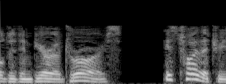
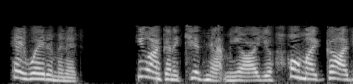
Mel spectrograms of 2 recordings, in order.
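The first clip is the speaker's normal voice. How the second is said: high, loud and quick; alarmed girlfriend; 9 semitones higher, 5 dB louder, faster than usual. A narrator's reading. Girlfriend suspecting a kidnapping, high and alarmed. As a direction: panic starting to rise.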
